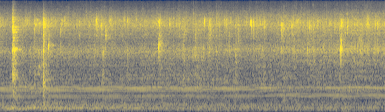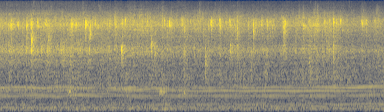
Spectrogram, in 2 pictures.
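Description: Chopped chili spice mix frying in hot oil in a wok on a gas stove: a steady sizzle with many small crackles and pops. A couple of sharper knocks come in the first second.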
